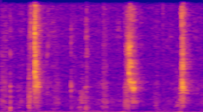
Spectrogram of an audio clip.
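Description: Close-miked chewing of sauce-glazed Korean fried chicken, the crisp coating crunching about three times.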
